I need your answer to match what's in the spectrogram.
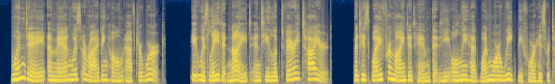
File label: Speaking Model Narration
